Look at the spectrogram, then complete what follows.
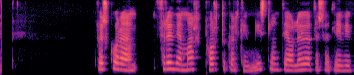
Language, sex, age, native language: Icelandic, female, 40-49, Icelandic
